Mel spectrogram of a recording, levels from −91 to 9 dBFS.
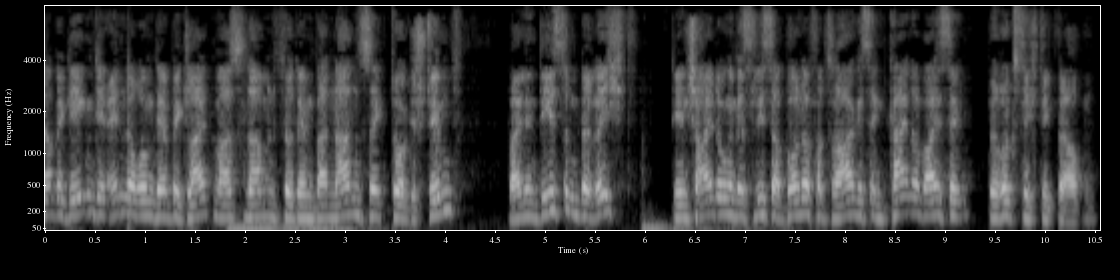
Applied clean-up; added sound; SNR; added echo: neural mask model DeepFilterNet 3.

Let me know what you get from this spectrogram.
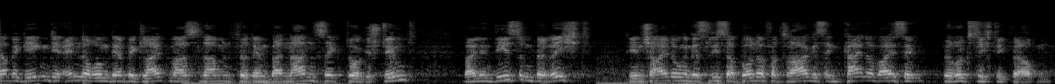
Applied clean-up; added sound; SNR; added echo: none; Bus / Engine; 17 dB; reverberation time 0.2 s.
